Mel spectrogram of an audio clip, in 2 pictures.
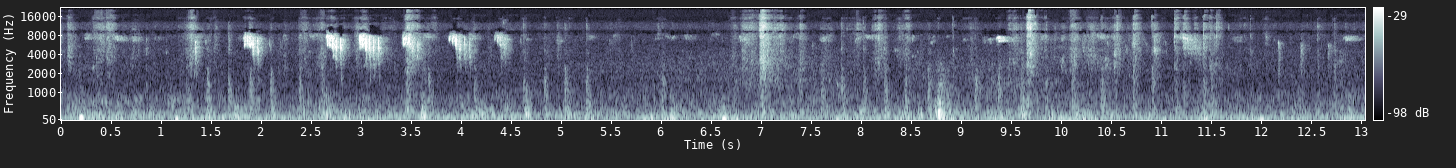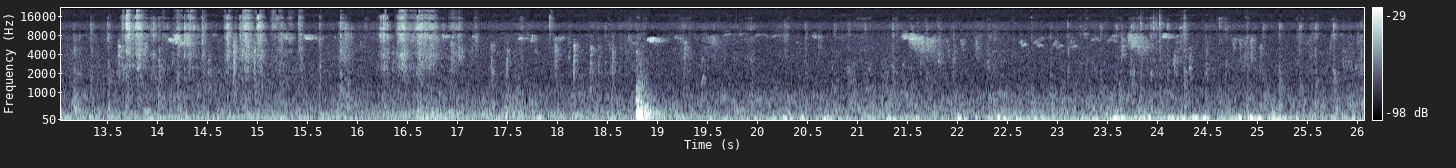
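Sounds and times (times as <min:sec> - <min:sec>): high bird chirps: 0:01.8 - 0:04.6.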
